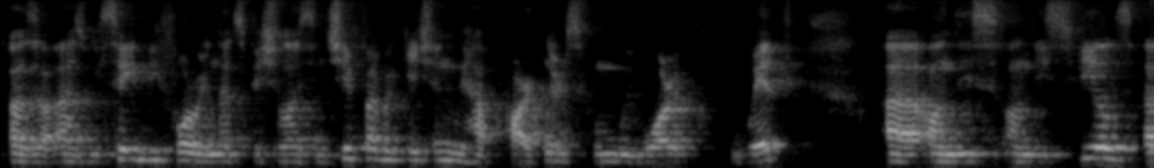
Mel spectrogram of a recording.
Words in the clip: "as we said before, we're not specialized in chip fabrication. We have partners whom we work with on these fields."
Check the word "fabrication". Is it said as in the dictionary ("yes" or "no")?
yes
